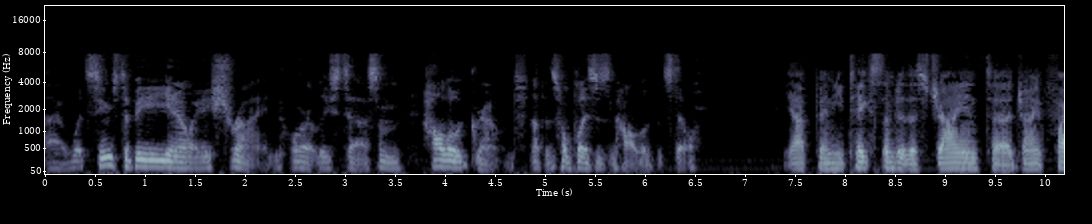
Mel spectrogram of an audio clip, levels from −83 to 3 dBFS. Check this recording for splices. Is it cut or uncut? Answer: uncut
